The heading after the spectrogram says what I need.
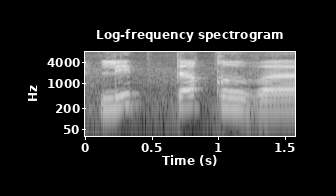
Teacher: پھر سے قاف کے اوپر قلقلہ ہو رہا ہے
